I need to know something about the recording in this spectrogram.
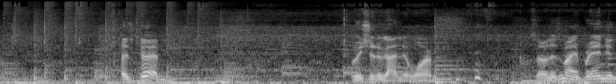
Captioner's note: laughs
